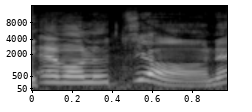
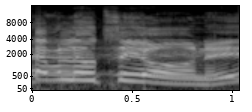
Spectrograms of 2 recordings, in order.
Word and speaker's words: Evoluzione: Well, I'll tell you, this is our Evoluzione, if you're going to pronounce it correctly. Evoluzione. Evoluzione, exactly.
